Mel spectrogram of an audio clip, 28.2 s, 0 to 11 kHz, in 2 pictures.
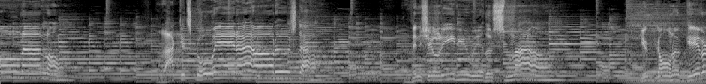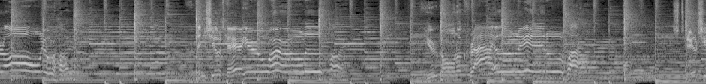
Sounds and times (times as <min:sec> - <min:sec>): Keyboard (musical): 0:00.0 - 0:28.2.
